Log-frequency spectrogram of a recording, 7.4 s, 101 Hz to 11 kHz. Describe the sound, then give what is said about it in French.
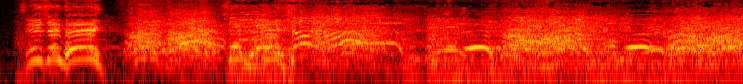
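A protest crowd chants and shouts slogans hostile to the regime and its leader in loud rhythmic bursts, many voices rising together in repeated slogan-like cries, with overlapping yells and a steady roar of voices throughout. “qui pour la première fois depuis 30 ans réclament la liberté de façon plus générale et qui, chose jamais vue, enfin Marie Holzmann nous le dira ou pas, osent des cris hostiles au régime et à son chef.”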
